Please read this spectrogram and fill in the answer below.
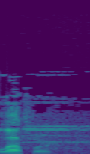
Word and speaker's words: Leifler: And they're pronouncing it Leffler here, so we'll call it Leffler.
